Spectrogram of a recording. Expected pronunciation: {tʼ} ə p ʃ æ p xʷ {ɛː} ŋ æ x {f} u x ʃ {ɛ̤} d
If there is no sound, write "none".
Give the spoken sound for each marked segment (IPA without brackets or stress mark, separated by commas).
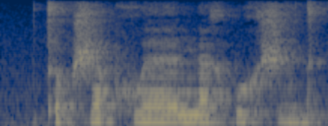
tʼ, ɛː, p, ɛ̤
